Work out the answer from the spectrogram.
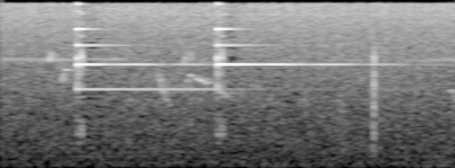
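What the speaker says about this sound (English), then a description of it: "Can you make the bell ring again?" A bell rings on its own in a quiet room during a ghost-hunting session, struck in three faint, separate dings about a second apart, each leaving a thin lingering tone.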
